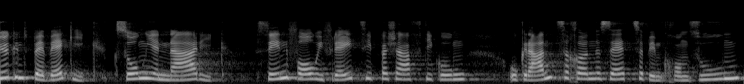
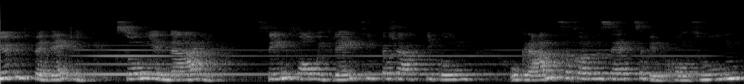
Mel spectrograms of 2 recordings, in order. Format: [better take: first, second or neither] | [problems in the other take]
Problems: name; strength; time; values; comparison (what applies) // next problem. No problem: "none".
first | background sound (Wind instrument, woodwind instrument); 12 dB below the speech // room echo; dies away in 0.7 s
